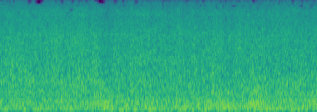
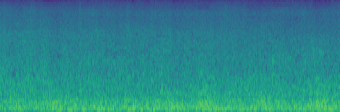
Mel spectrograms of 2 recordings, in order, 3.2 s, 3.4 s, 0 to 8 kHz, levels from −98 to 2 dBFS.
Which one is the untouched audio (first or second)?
first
